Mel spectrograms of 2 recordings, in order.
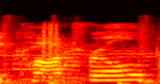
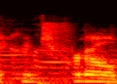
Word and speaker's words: Cottrell: It's supposed to be Cottrell, but I don't correct people when they say Cottrell because it sounds classier.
